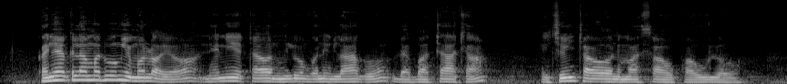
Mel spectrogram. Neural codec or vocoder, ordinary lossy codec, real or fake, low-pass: codec, 44.1 kHz, 3.4 kbps, Pupu-Codec; none; fake; none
